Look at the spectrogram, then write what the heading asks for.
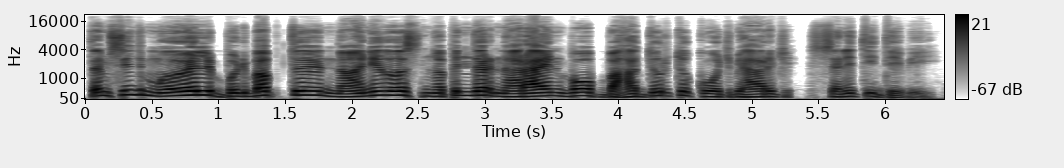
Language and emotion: Kashmiri, neutral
